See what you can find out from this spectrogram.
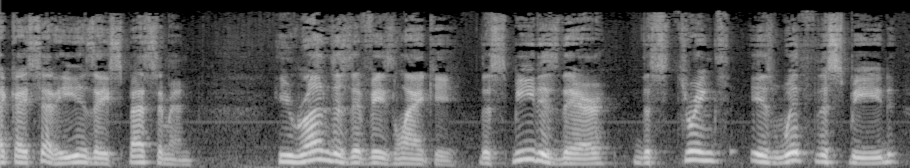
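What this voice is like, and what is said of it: Usual voice. Nothing is said of it.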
